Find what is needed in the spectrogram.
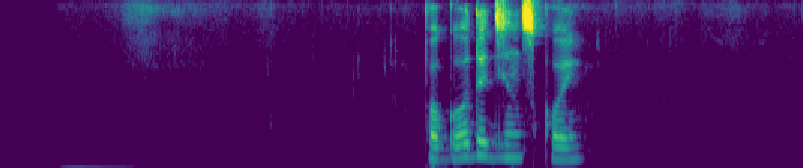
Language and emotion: Russian, neutral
